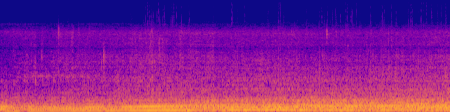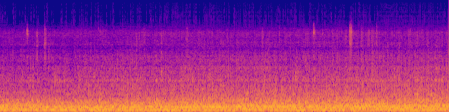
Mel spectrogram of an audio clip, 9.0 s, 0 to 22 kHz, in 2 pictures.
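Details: Old $500 Toyota Corolla after new fuel pump, fuel filter and air filter were fitted: steady low rumble settles in after start and holds an even idle, no knocks or misses; normal, healthy idle.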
